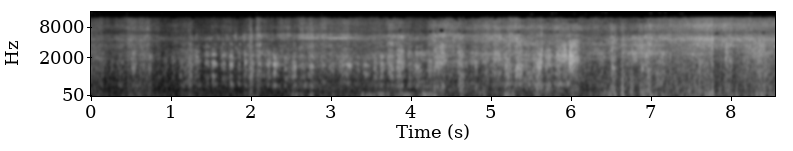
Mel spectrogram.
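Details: Border Collie panting on a walk outdoors: rhythmic breathy huffs at roughly one and a half per second that grow louder partway through, with rustling and a faint high insect whine behind.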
